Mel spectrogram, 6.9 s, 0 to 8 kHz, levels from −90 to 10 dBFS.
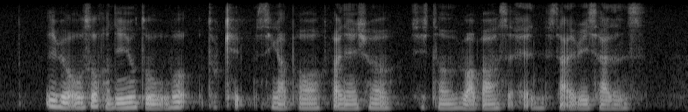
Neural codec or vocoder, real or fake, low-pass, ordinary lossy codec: none; real; 7.2 kHz; none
